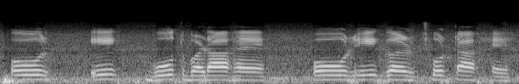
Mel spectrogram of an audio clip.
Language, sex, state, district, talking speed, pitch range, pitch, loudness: Hindi, female, Haryana, Charkhi Dadri, 115 wpm, 200-220 Hz, 210 Hz, -13 LUFS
